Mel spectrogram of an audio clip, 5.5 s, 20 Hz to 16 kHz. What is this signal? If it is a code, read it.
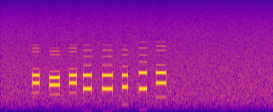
DTMF, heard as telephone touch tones, dialled by hand, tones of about 160 ms. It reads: 0702253#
